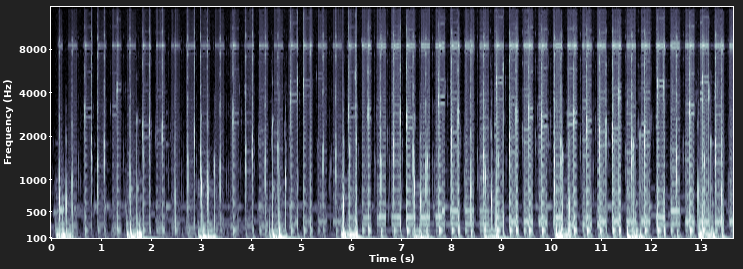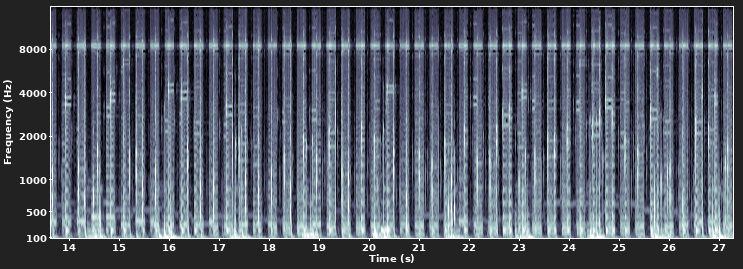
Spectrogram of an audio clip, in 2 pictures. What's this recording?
synthesizer processed samples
